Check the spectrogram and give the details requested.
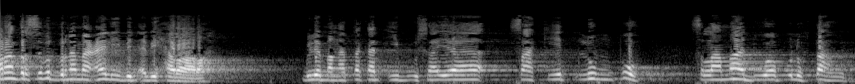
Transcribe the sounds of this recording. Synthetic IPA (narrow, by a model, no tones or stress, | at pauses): ʔoɾaŋt̪ərsəbʊt̪̚bərnamaʕalibɪnabiħaɾɑɾɑh | biliaməŋat̪akanibusajasakɪt̪̚lumpʊhsəlamaduapulʊht̪aɦʊn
